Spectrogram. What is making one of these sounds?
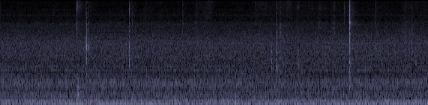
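Small plastic parts click and tap as fingers press them into place.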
